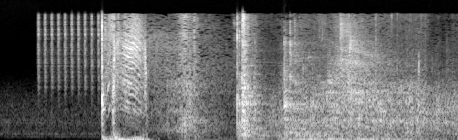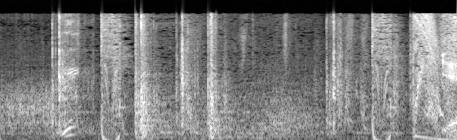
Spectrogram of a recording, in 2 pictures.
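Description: Skateboard wheels roll and clatter on a ramp.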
